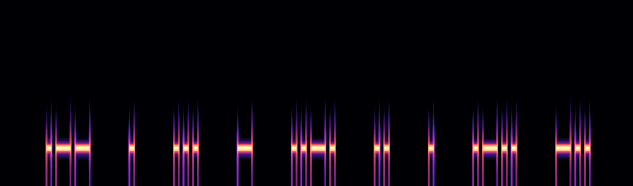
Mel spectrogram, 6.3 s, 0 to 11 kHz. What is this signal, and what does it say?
Morse code, heard as a keyed tone, about 25 wpm, spaced as for 15 wpm, 550 Hz. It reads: WESTFIELD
